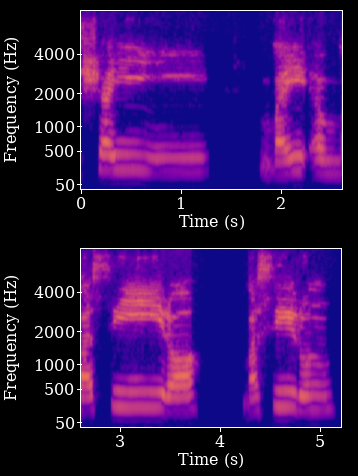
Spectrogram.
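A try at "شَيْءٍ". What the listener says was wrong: আচ্ছা, এখানে ইন্নাহু বিকুল্লি শাই ইম, একটা মিম আছে না, শাই ইম।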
